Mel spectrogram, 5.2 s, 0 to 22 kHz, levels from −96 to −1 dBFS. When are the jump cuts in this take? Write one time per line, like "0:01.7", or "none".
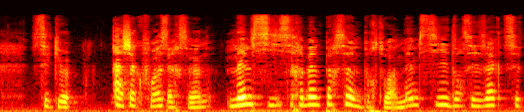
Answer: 0:01.1
0:01.6
0:02.9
